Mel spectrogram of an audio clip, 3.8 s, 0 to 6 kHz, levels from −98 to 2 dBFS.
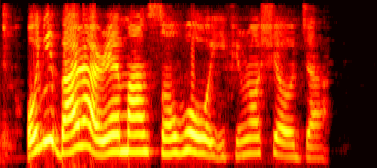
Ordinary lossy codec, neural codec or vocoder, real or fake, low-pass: none; none; real; 5.4 kHz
